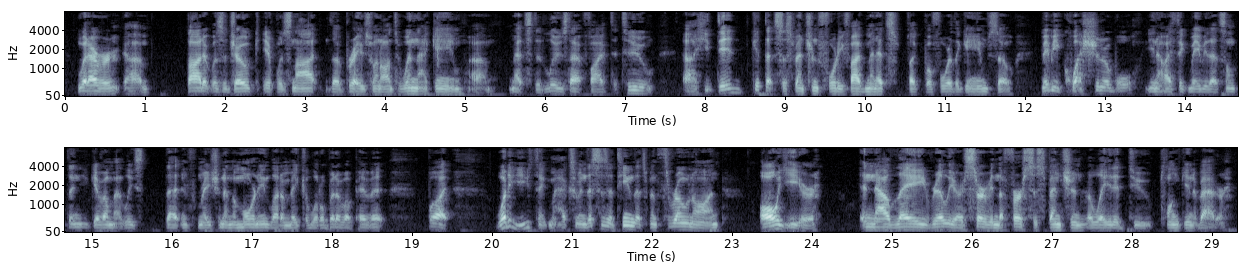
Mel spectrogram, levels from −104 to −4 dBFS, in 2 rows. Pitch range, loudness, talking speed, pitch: 95-105 Hz, -33 LUFS, 205 wpm, 95 Hz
